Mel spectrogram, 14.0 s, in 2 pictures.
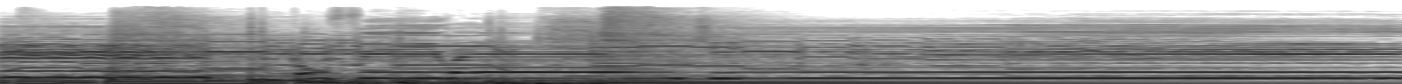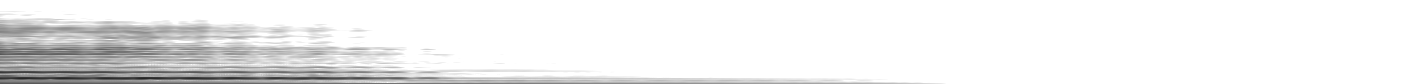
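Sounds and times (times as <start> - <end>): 
tenor: 0.0 - 10.4.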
